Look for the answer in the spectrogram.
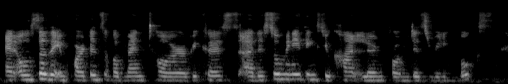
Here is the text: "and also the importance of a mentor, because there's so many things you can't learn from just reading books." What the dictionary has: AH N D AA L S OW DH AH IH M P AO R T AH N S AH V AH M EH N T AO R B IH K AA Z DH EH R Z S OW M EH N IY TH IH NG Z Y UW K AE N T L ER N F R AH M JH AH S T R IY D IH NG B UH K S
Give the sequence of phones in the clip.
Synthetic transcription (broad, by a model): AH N AA L S OW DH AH IH M P AO R T AH N S AH V AH M EH N T AO R B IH K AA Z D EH S OW M EH N IY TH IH NG S Y UW K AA N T L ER N F R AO M JH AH S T R IY D IH NG B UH K S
